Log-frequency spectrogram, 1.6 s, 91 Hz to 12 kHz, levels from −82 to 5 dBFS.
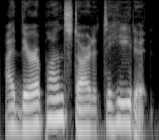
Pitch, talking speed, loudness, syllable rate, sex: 150 Hz, 225 wpm, -16 LUFS, 6.2 syllables/s, female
